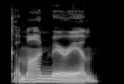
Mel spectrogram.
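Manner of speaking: low, rough, gravelly everyday voice. Narrator reads a man turning to his wife; gravelly voice. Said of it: "says in his normal gravelly voice".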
